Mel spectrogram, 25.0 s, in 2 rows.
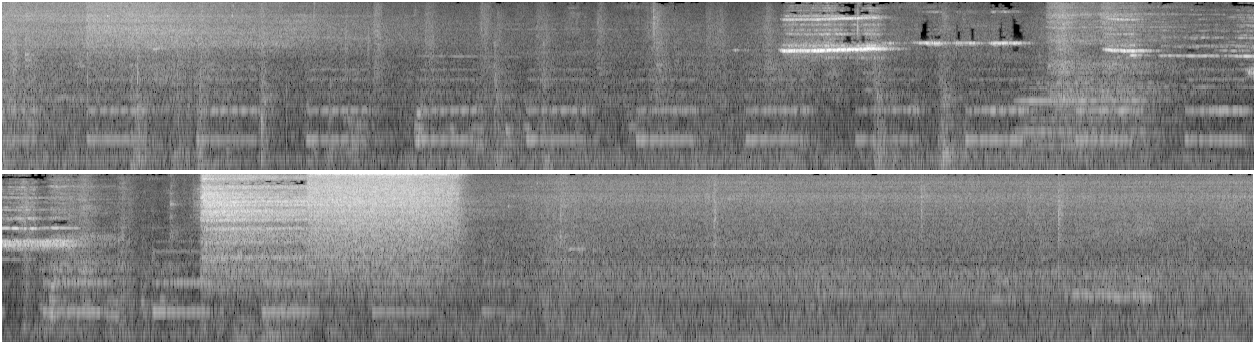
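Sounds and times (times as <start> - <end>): train wheels squealing: 7.4 - 13.7
air hiss: 14.5 - 17.2.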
